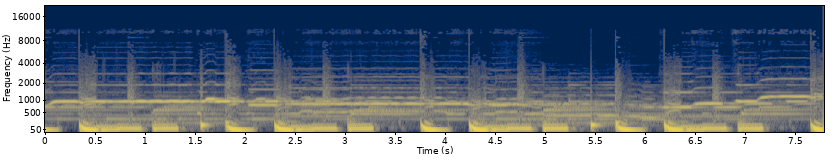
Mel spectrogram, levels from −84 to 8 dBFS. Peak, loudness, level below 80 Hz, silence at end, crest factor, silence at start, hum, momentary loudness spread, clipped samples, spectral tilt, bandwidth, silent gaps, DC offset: 0 dBFS; -11 LUFS; -10 dBFS; 0 s; 8 dB; 0 s; none; 4 LU; 0.1%; -9.5 dB/octave; 3.8 kHz; none; under 0.1%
